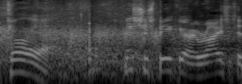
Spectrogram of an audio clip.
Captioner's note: applause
